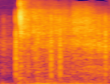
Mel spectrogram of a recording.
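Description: Fireworks burst at a large outdoor fireworks show at a farm, heard from a swimming pool nearby: one loud sharp boom followed by a rumbling, crackling tail that fills the short moment.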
